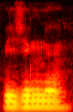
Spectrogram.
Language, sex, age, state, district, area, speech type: Bodo, male, 45-60, Assam, Udalguri, rural, spontaneous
